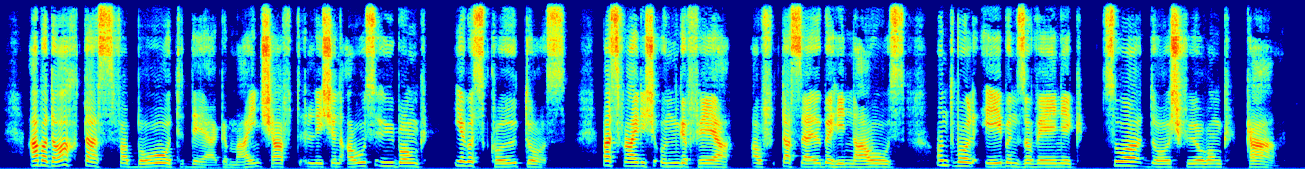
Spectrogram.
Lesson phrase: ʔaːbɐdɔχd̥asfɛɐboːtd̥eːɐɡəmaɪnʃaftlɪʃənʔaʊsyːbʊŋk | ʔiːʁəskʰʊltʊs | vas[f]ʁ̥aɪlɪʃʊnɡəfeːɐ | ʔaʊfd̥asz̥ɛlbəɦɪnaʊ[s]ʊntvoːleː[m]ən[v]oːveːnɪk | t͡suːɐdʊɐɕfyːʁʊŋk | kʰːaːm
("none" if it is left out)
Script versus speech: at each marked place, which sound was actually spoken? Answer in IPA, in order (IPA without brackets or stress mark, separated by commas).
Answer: f, s, b, z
